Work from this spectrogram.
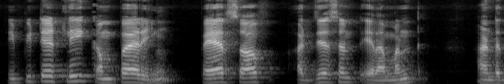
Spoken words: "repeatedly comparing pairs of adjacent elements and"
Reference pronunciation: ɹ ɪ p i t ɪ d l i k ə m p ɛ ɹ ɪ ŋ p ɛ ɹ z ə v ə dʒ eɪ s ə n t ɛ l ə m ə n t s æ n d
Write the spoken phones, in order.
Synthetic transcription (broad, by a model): ɹ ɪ p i t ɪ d l i k ə m p ɛ ɹ ɪ ŋ p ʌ ɹ s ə f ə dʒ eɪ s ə n t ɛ l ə m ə n t æ n d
